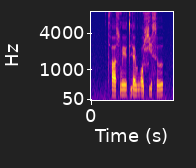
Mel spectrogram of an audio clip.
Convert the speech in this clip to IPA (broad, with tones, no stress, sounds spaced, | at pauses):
t̪ʰ ä˨˩ s w e˧˥ ɪ̯ t̪ j ɛ˥˩ ɻ w ɔ˧˥ ɕ i˧˥ s ɹ̩˧˥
